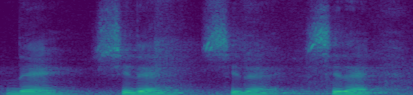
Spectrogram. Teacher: It's an L. So initial L in 闽南语 often ends up to be something like de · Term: lateral tap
